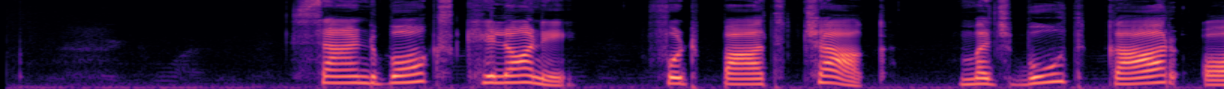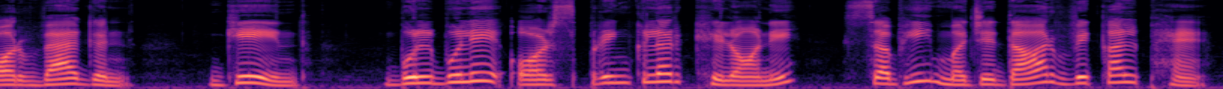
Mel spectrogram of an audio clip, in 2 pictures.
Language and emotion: Hindi, neutral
